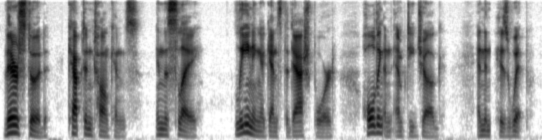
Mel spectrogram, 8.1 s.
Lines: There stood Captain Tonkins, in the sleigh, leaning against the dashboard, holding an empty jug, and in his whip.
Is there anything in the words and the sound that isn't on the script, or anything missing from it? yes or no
no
